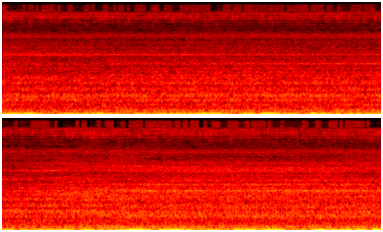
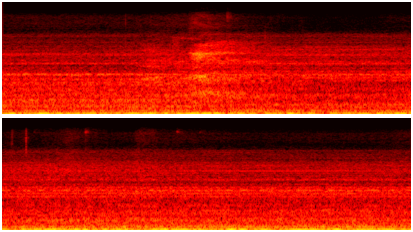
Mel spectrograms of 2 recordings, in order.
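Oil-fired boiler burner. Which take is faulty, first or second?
first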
